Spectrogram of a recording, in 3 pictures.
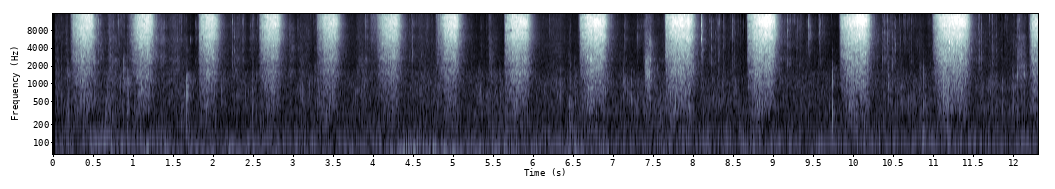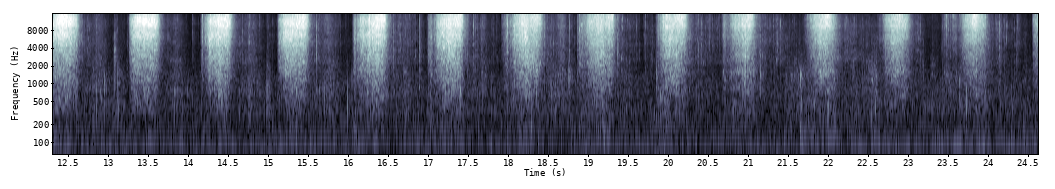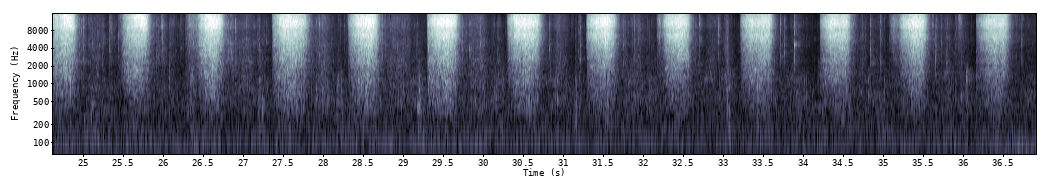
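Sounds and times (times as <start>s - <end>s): broom sweeping pavement: 0.1s - 36.9s.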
